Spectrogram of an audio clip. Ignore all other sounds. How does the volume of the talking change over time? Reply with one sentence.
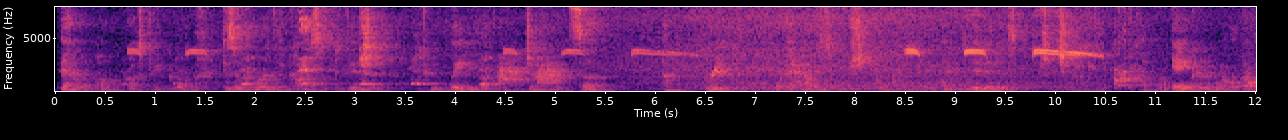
The volume of the talking stays about the same.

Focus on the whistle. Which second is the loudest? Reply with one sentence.
The loudest moment of the whistle is at 10 seconds.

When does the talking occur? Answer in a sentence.
You can hear the talking from 0.1 to 11.9 s.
